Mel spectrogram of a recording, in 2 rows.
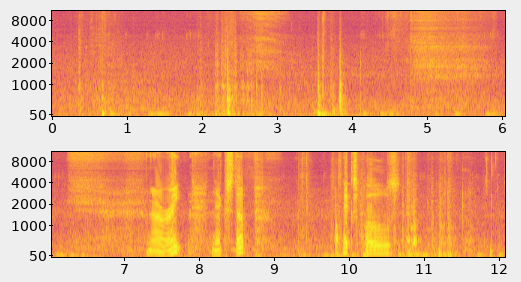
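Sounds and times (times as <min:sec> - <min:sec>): sharp knocks and clicks: 0:03.5 - 0:04.3, 0:09.3 - 0:12.0.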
